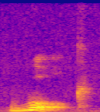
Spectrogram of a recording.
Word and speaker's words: walk: we have a plus a silent L plus K torque walk talk and a followed by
